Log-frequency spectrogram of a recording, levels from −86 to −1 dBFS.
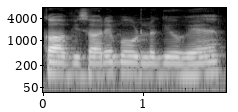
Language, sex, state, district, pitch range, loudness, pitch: Hindi, male, Uttar Pradesh, Shamli, 115-120 Hz, -21 LUFS, 115 Hz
